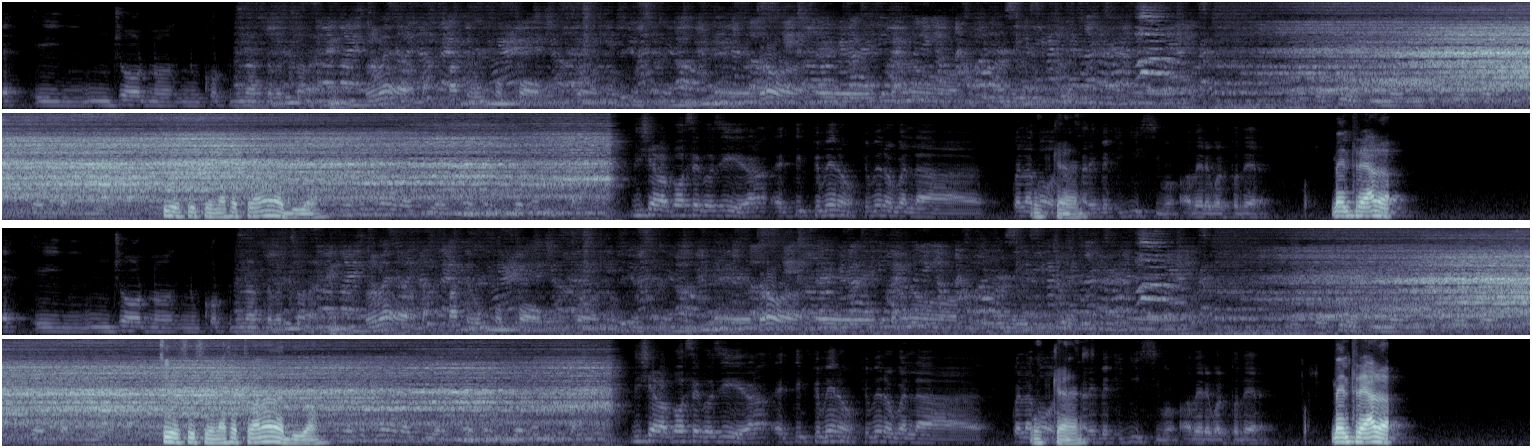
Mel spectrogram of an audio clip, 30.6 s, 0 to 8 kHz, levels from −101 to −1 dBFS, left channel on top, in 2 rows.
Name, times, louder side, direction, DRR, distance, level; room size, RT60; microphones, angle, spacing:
voice 1, 0.0-3.3 3.6-6.2 7.1-12.1 12.8-17.6 18.6-25.1 25.4-27.9, right 1 dB, 15° right, 1.6 m, -53 dB
sound 1, 2.5-21.4, left 2 dB, 15° left, 1.1 m, -36 dB
voice 2, 16.9-18.5 25.6-26.1 28.6-29.1, right 7 dB, 90° right, 0.4 m, -28 dB
7.7 x 6.4 x 7.6 m
head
